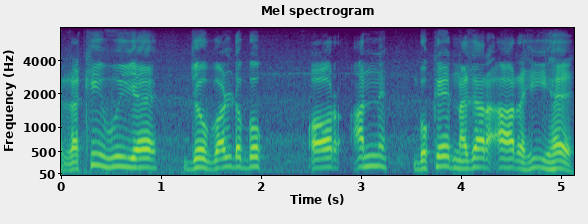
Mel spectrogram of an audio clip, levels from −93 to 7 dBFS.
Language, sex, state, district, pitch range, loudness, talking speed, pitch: Hindi, male, Jharkhand, Jamtara, 160-195 Hz, -13 LUFS, 115 wpm, 180 Hz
